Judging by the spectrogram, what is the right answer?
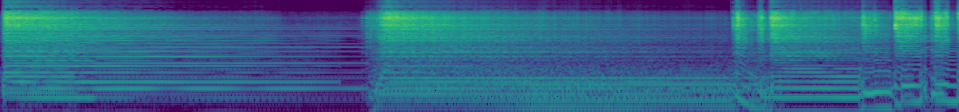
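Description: Electric guitar played through an MXR Fet Driver overdrive pedal, switched on and distorting: a chord rings out and fades, a second chord is struck just under four seconds in and held, then quicker notes are picked from about seven seconds on. The pedal, its dead power supply section repaired, is passing a driven tone again.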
